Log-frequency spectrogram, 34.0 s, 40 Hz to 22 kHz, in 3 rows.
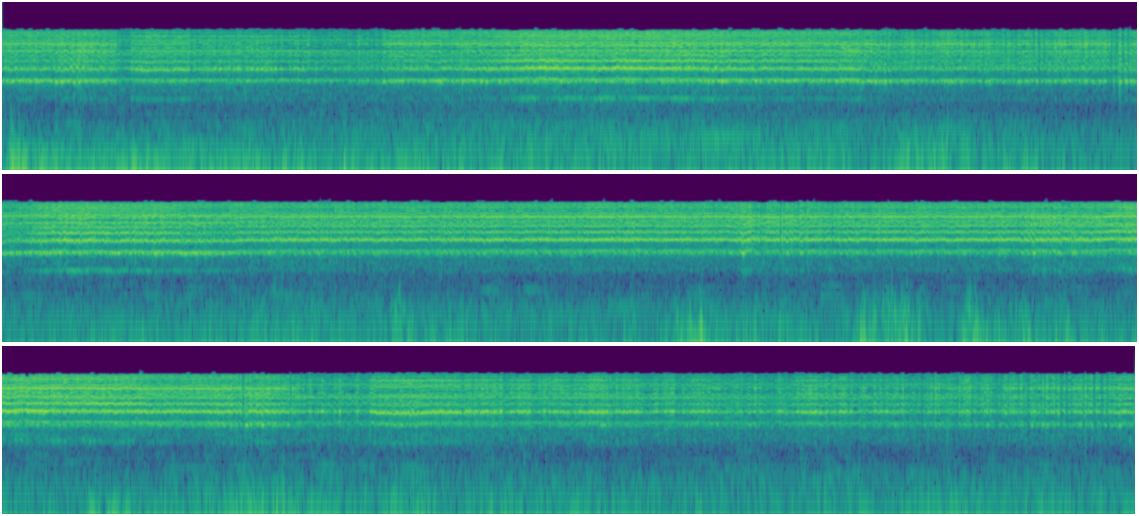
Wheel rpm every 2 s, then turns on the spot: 150, 150, 150, 150, 150, 150, 150, 160, 160, 160, 160, 160, 160, 160, 160, 160, 160.
none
